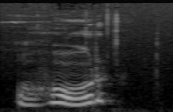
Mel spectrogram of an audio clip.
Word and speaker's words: GUR: The Navy of Ukraine and the main Directorate of Intelligence of the Ministry of Defense of Ukraine, or GUR, that's how you say it in Ukrainian, repatriated two Ukrainian paratroopers trapped behind enemy lines for 18 months.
